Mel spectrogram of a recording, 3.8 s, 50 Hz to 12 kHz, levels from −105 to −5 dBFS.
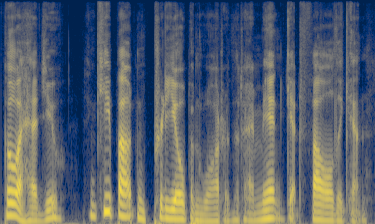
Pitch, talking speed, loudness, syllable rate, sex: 125 Hz, 255 wpm, -20 LUFS, 6.3 syllables/s, male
